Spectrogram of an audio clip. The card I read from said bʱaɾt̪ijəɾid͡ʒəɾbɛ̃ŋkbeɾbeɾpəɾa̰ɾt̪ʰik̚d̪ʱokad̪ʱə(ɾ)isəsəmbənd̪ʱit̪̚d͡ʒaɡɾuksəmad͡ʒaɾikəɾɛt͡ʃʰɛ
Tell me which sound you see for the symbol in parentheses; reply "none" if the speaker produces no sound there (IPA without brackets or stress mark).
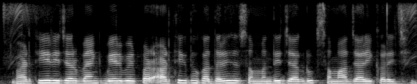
ɾ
